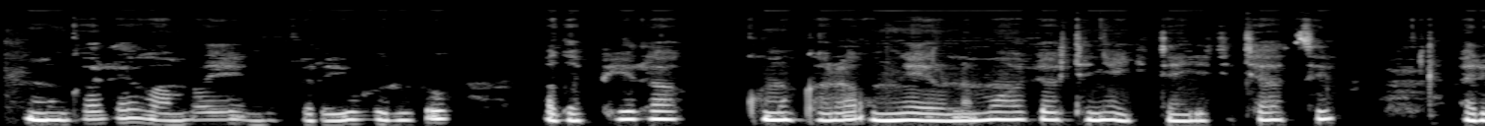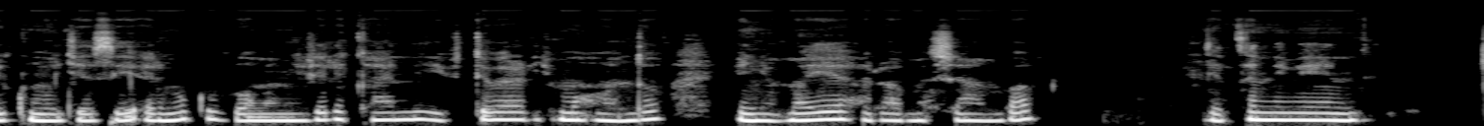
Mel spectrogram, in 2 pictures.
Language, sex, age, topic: Kinyarwanda, female, 18-24, health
